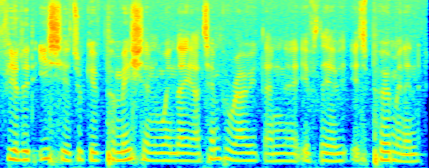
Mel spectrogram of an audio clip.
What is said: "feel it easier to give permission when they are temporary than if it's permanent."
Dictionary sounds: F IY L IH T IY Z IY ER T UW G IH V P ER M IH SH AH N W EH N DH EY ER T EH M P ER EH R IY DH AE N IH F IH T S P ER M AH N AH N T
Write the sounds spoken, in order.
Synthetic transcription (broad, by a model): F IY L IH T IY S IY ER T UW G IH V P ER M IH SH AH N W EH N DH EY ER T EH M P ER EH R IY DH AE N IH F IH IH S P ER M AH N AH N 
